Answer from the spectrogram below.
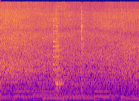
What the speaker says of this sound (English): we're just gonna deglaze our sauce to it and switch off the fire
